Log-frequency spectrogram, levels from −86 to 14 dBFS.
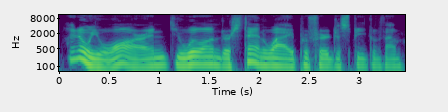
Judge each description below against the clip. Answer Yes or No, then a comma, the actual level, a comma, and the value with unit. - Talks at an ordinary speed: No, fast, 260 wpm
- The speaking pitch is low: Yes, low, 110 Hz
